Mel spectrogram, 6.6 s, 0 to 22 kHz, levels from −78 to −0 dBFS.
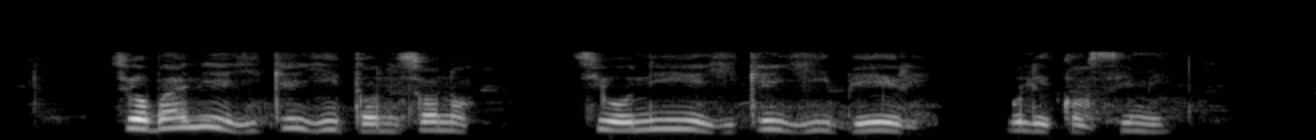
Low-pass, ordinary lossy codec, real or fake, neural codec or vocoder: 5.4 kHz; none; real; none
